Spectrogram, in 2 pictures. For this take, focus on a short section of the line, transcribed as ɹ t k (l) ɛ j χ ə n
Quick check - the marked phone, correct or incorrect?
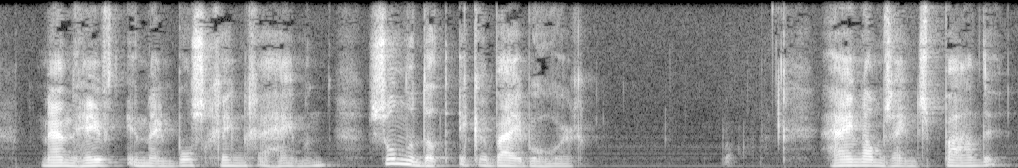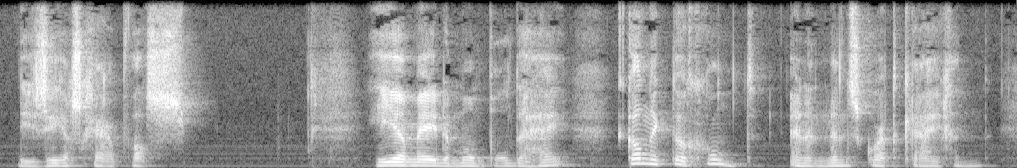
incorrect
